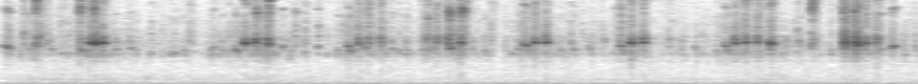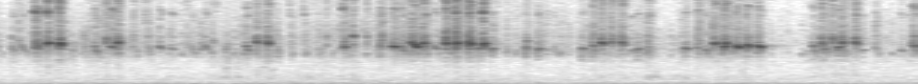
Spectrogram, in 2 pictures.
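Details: Crickets trilling, high-pitched chirps in clustered bursts over a steady background of further insect buzz, with the rhythm uneven across the stretch.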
